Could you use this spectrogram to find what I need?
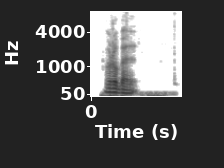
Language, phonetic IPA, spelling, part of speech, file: Polish, [ˈvrubɛl], wróbel, noun, Pl-wróbel.ogg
